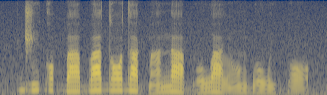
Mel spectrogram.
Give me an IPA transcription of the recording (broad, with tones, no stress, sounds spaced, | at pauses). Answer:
d͡ʒ i˦ ɡ ɔ˦ ɡ͡b a˧ b a˦ d ɔ˦ d a˦˨ k͡p ã˨˦ n a˦˨ b o˨˦ w a˦˨ l ɔ̃˨˦ ɡ͡b o˦ w i˦ ɡ͡b ɔ˦˨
